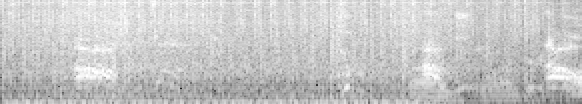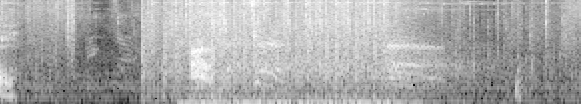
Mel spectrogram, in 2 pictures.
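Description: An automatic rifle fires rapid bursts of gunfire.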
